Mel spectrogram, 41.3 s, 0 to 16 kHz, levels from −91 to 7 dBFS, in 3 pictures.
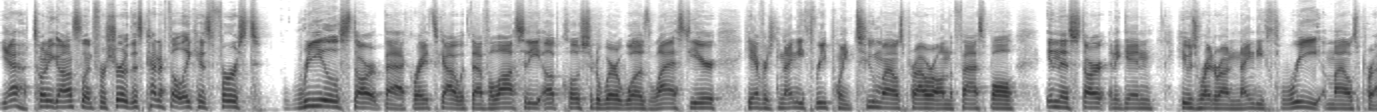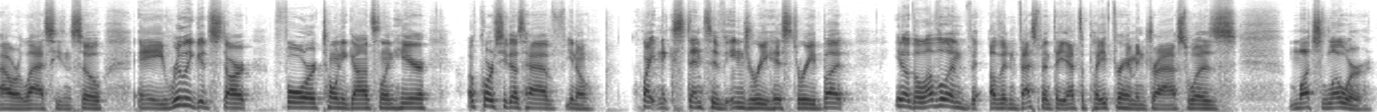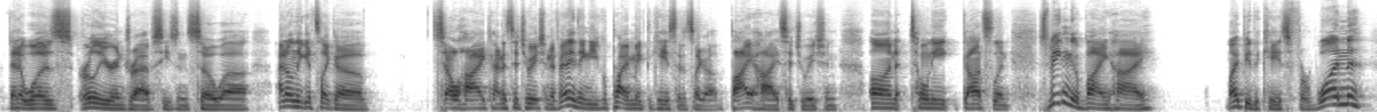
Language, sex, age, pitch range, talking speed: English, male, 20-39, 130-165 Hz, 210 wpm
